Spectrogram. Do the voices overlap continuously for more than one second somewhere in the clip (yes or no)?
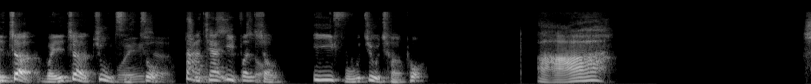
yes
